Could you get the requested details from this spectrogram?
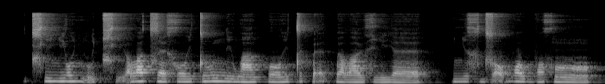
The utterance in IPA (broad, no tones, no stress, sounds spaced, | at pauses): t͡ɕʰ i ʎ j o ʎ ṵ t͡ɕʰ ḭ lˠ ɐ t͡s ɛ x o i̯ t u n i w ã u̯ k͡p o i̯ t ɘ k͡p ɛ̰ k͡p ɘ lˠ a y̯ x i j ɛ | ʎ ɘ x d͡z ɔ̰ b ɔ u̯ b ɔ x õ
